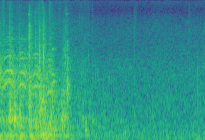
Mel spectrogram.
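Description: The end of a carriage horse's whinny, dying away within the first second.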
